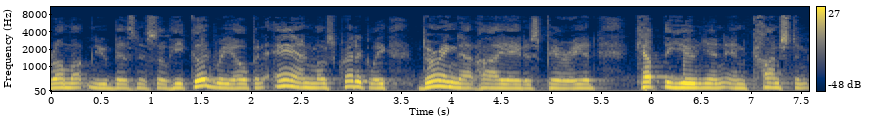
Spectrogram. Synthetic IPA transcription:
ɹʌ̃mʌp̚njʉbɪznɨsoʊikʰəd̚ɹioʊpɨ̃nɨ̃nmoʊskʰɹ̥ɪɾɨkˡli | dʊɹɪ̃ŋðət̚ɦaɪeɪɾɨspʰɪɹiɨd̚ | kʰɛp̚t̪̚ðɨjʉ̃njɨ̃nɪ̃nkʰɑ̃nstɨ̃n

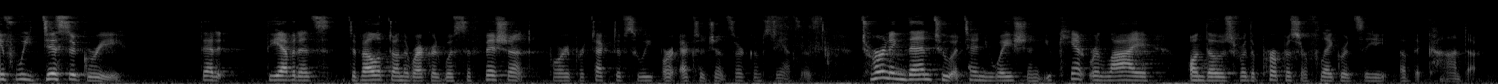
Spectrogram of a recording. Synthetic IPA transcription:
ɨfwidɪsɨɡɹi | ðɨɾ | ðiɛvɨɾɨ̃nsd̥ɨvɛlˠəp̚tn̩ðəɹɛkə˞d̚wʌz̥sɨfɪʃɨ̃ntfə˞ɨpʰɹ̥ɨtʰɛk̚tɨv̥swipə̰˞ʔɛksɨd͡ʒɨ̃ntsɜ˞kə̃mstæ̃nsɪ̰z̥tʰɜ̃˞nɪ̃ŋðɨ̃ntʰɨɨ̰tʰɛ̃njueɪʃɨ̃njɨkʰæ̃nʔɹʔɪlaɪʔə̃nðoʊz̥fə˞ðɨpʰɜ˞pɨsə˞fleɪɡɹɨ̃nsiʔʌvðɨkʰɑ̰̃ndɨ̰k̚t̚

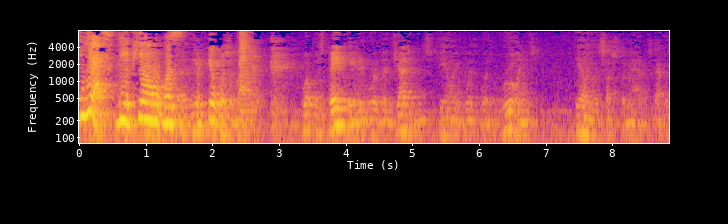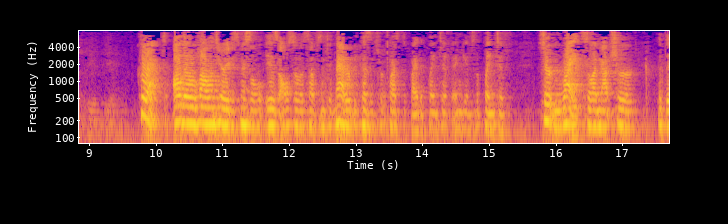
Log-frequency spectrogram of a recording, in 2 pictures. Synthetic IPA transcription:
jɛsðiɨpʰilˠwʌzðiɨpʰilˠwʌzɨmæɾəwʌʔ̚wʌzveɪkʰeɪɾɨd̚wə˞ðɨd͡ʒʌd͡ʒm̃n̩sd̥ilˠɪ̃ŋwɪðwɪðɹulˠɪ̃ŋz̥ | d̥ilˠɪ̃ŋwɨð̥sʌb̥stkɨvmæ̰ɾə̰˞z̥ðɨʔ̚wʌzðiɨpʰilˠ | kʰə˞ɛk̚tɔlˠðoʊvɑlˠə̃ntʰɛɹidɨsmɪsl̩ˠɪzɔlˠsoʊəsʌb̥stɨntɨvmæɾə˞bɨkʰʌzɨtsɹɨkʰw̥ɛstɨd̚baɪðɨpʰl̥ẽɪ̃ntɨfɨ̰̃nɡɪvzðəpʰl̥ẽɪ̃ntɨf | sɜ˞ʔn̩ɹaɪtsoʊãɪ̃mnətʃʊɹðɨt̪̚ðɨ

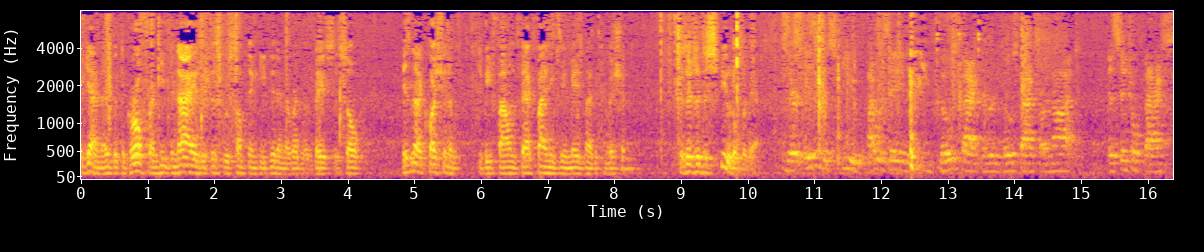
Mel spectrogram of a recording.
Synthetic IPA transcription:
ɨɡɛ̃nɨwɨt̪̚ðɨɡɜ˞lˠfɹɛ̃nd̚idɨnaɪzðɨt̪̚ðɪswʌz̥sʌ̃mθɪ̃ŋidɨɾɨ̃nəɹɛɡl̩ˠə˞beɪsɨsoʊ | ɨzn̩ðɨɾɨkʰw̥ɛst͡ʃɨ̃nʌv̥ | tʰɨbifãʊ̃nd̥fæk̚tfãɪ̃ndɪ̃ŋzʰbiɪ̃meɪd̚baɪðɨkʰəmɪʃɨ̃n | kʰʌzðə˞zɨdɨspjʉɾoʊvə˞ðɨ̰t̚ | ðə˞ɪzɨdɨspjʉtaɪwəd̥seɪðɨðoʊz̥fæk̚ə˞ðoʊz̥fæksə˞nəɾ | ɨsɛ̃nt͡ʃɹ̥l̩ˠfæks

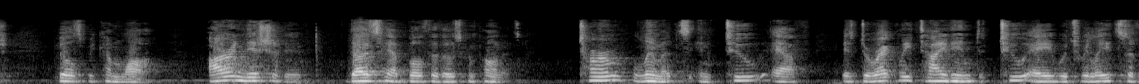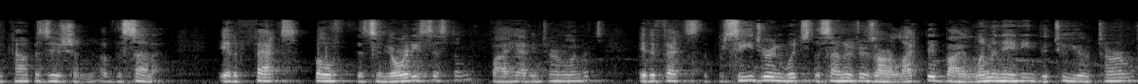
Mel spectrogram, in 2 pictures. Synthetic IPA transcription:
b̥ɪlˠzbɨkʰʌ̃mlɔ | aʊə˞ɨnɪʃɨɾɪv | dʌz̥ɨvboʊθʌvðoʊz̥kʰm̩pʰõʊ̃nɨ̃nts | tʰɜ̃˞mlɪ̃mɨtsɪ̃ntʰʉɛf | ɨzdə˞ɛk̚tˡlitʰaɪɾɪ̃ntʉtʰʉeɪwɨt͡ʃɹɨleɪtstʰɨðɨkʰɑ̃mpɨzɪʃɨ̃nʌvðɨsɛnɨɾ | ɨɾɨfɛk̚tsb̥oʊθðɨsɨnjɔɹɨɾisɪstə̃mb̥aɪɦævɪ̃ŋtʰɜ̃˞mlɪ̃mɨts | ɨɾɨfɛk̚tsðɨpʰɹ̥ɨsid͡ʒə˞ɨ̃nwɨt͡ʃðɨsɛnɨɾə˞zə˞əlɛk̚tɨd̚baɪɨlɪ̃mɨneɪɾɪ̃ŋðɨtʰʉjɪɹtʰɜ̃˞mz

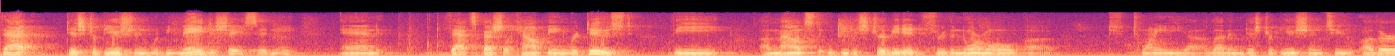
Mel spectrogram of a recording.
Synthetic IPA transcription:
ðɨt | d̥ɪstɹ̥ɨbjʉʃɨ̃nwəd̚bimeɪd̚tɨʃeɪsɪdⁿni | ɨ̃n | ðɨtspɛʃl̩ˠəkʰãʊ̃nb̥iɪ̃ŋɹɨdʉs | ði | əmãʊ̃ntsðɨʔ̚wəd̚bidɨstɹ̥ɪbjɨɾɪd̪̚θɹʉðɨnɔɹml̩ˠ | tʰw̥ɛ̃ɾ̃iɪlɛvɨ̃ndɪstɹ̥ɨbjʉʃɨ̃ntʰɨʔʌðə˞

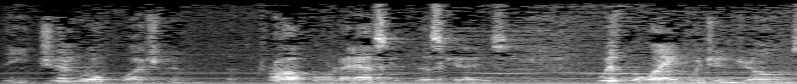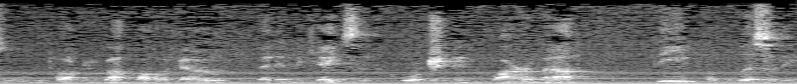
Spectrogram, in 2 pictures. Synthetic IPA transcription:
ðɨd͡ʒɛnə˞l̩ˠkʰw̥ɛst͡ʃɨ̃n | ðɨt̪̚ðətʰɹ̥aɪlˠkʰɔɹɾæskɨ̃nðɪskʰeɪs | wɪðəlæ̃ŋɡwɨd͡ʒɨ̃nd͡ʒõʊ̃nzət̚wiwə˞tʰɔkɪ̃ŋɨbaʊt̚wɑlˠəkoʊðɨɾɪ̃ndɨkʰeɪtsðɨt̪̚ðəkʰɔɹtʃɨɾɨ̃nkʰw̥aɪə˞ɨbaʊt̪̚ | ðipʰəblɪsɨɾḭ

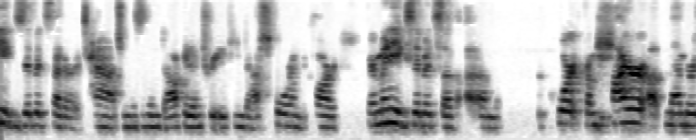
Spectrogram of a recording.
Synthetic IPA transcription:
iɨɡzɪbɨtsðɨɾə˞ɨtʰæt͡ʃn̩ðɪsɨzə̃ndɑkɨɾɛ̃nt͡ʃɹ̥iʔeɪtʰĩndæsfɔɹɨ̃nðɨkʰɑɹ | ðə˞mɛñiɨɡzɪbɨtsʌv | əkʰɔɹtfɹʌ̃mhaɪə˞ʔʌp̚mɛ̃mbə˞

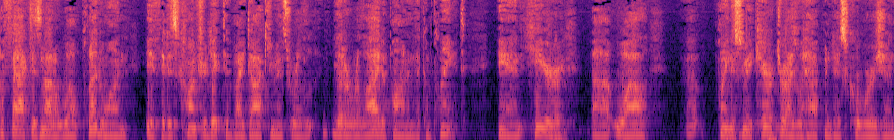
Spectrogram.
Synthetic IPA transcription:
əfæk̚tɨznəɾəwɛlˠpʰl̥ɛd̚wʌ̃n | ɪfɨɾɨz̥kʰɑ̃nt͡ʃɹ̥ɨdɪk̚tɨd̚baɪdɑkʰjɨmɨ̃ntsɹɨðɨɾə˞ɹɨlaɪɾɨpʰɑ̃nɨ̃nðɨkʰm̩pʰl̥ẽɪ̃nt | ɨ̃nhiɹ | waɪlˠ | pʰẽɪ̃nɨsmeɪkʰɛɹɨk̚tə˞aɪzwʌt̚hæpɨ̃n̩dɨz̥kʰoɜ˞ʒɨ̃n

